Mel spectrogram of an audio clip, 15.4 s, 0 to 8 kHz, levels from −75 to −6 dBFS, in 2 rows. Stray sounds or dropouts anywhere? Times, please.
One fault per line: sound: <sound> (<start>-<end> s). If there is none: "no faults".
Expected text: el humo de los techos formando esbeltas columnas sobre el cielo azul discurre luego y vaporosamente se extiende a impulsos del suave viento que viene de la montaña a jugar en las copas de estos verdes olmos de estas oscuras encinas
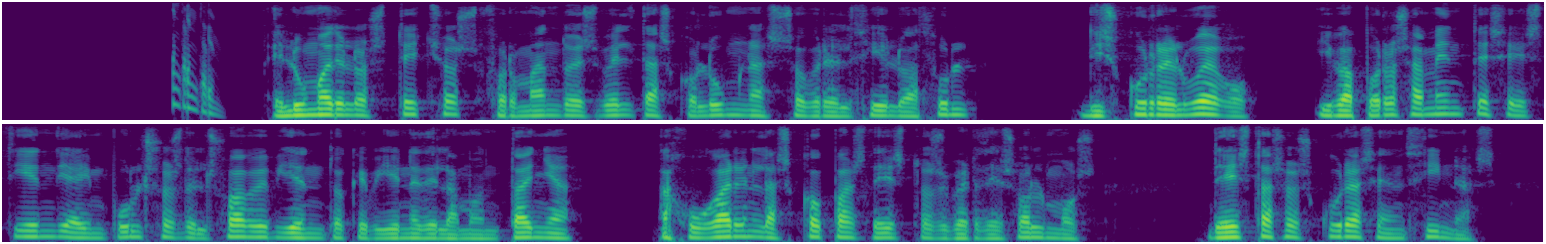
sound: chirp (0.9-1.1 s)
